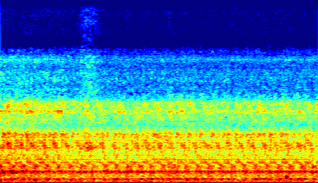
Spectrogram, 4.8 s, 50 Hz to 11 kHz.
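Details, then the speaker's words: Diesel idling after replacing stand pipes, dummy plugs, IPR valve and STC fitting, reading about 29–30% and 580 PSI, VGT relearn not yet done. Quiet even idle but no turbo whine; cause unknown. It tends to die at about 3 miles. "Um, I mean, it it sounds all right other than I don't have my uh turbine sound. I mean, that's the only thing that concerns me is I don't have my turbine sound."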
